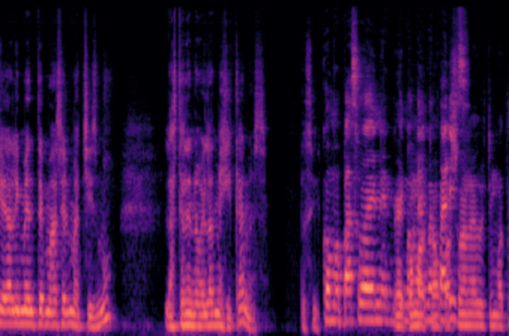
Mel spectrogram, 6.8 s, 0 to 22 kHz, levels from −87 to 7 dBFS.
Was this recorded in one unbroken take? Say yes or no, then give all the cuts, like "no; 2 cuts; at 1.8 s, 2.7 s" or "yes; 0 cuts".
no; 1 cut; at 4.2 s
